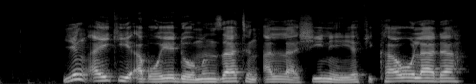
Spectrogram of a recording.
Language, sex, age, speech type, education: Hausa, male, 15-29, read, tertiary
